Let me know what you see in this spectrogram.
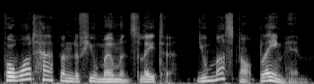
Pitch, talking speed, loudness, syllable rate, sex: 140 Hz, 230 wpm, -19 LUFS, 5.8 syllables/s, male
